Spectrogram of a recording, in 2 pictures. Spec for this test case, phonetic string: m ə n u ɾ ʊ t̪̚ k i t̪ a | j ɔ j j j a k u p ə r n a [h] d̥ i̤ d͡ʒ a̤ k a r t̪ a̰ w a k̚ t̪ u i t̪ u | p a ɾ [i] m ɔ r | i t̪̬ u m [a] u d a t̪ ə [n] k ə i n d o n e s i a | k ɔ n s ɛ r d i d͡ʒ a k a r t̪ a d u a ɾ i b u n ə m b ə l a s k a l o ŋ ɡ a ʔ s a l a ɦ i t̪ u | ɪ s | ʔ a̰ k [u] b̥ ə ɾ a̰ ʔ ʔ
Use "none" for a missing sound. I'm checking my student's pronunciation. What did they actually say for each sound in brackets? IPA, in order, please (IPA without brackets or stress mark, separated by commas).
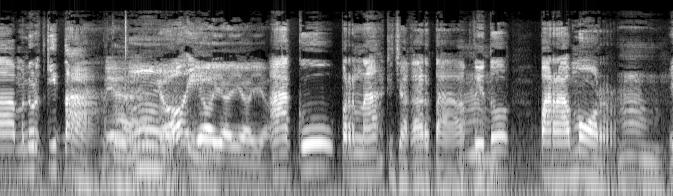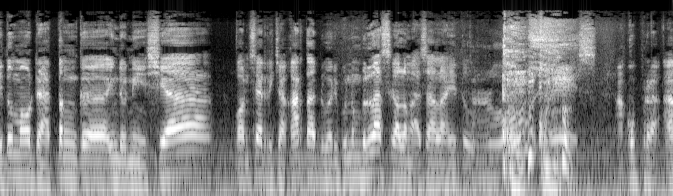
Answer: h, a, a, ŋ, u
